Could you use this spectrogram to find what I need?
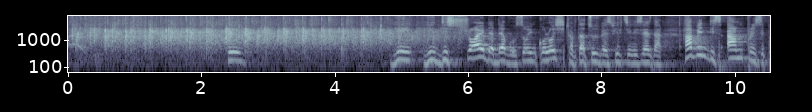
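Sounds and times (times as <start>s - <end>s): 
audience clapping: 0.0s - 6.2s
speech: 2.4s - 2.8s, 4.8s - 10.5s.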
